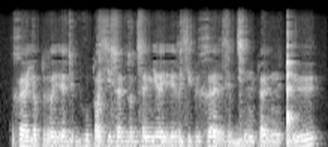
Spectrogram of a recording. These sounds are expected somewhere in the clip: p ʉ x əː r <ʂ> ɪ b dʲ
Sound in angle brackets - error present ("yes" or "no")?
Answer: yes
